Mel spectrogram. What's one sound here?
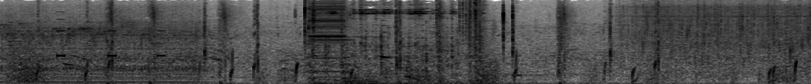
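Short cartoonish game sound effects pop and clatter.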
